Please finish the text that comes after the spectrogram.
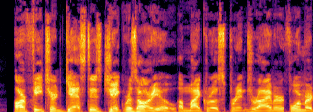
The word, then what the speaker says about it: Jake Rosario: right now we got Jake Rosario right yes sir did I say it right yeah you said it right see yes boom first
